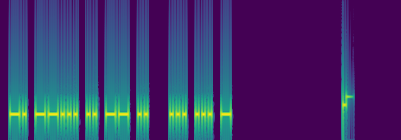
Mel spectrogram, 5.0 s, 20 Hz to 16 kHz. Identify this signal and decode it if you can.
Morse code, heard as a keyed tone, about 30 wpm, 700 Hz. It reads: N7IMI SST
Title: K1USN SST QSO Practice - 30wpm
